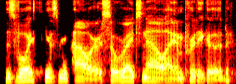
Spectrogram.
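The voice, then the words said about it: Inconsistent impression of another person. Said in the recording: “a bad Irvin impersonation ... doing the voice, even though it's highly inconsistent”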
